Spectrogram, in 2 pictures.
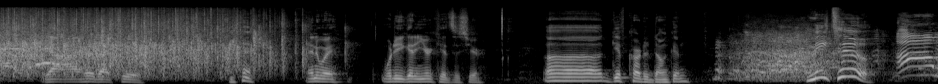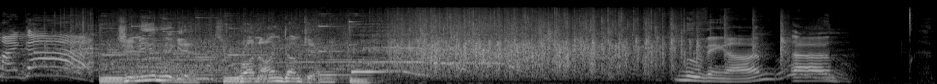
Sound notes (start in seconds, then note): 2.1 chuckles; 7.1 laughter; 13.9 applause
